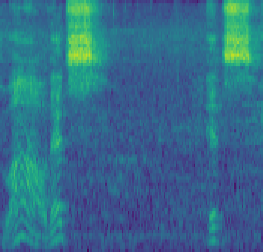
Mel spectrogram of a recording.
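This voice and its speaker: A man's voice: fairly high pitch, big pitch swings, drawn-out words, background noise, exaggerated voice. A man with an American accent playing a skeptical, sardonic ordinary husband in an audio drama, hesitant but curious, with wry colloquial delivery. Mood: dazed, blissful. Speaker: actor in an audio play. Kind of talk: audio drama acting in casual American talk.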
